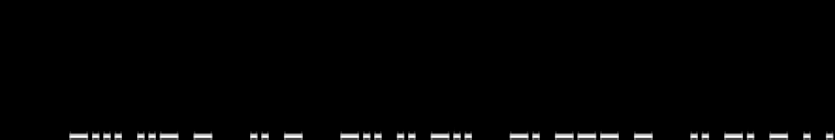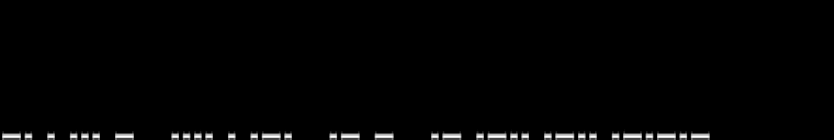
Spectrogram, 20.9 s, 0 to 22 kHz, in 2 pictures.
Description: Morse code, heard as a keyed tone, about 17 wpm, 700 Hz. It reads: BUT IT DID NOT INTEREST HER AT ALL.
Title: Sentences from Top 1000 Words - Review Part 2 - 17wpm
